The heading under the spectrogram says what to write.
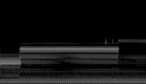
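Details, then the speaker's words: Adam Audio A7X studio monitor on the bench, owner said it "sounded funny": a 1 kHz test tone stepping up in frequency is obscured by a nasty, harsh, distorted fluttering mains hum; cause not confirmed; large caps inspected next. "So here we have it. It's powered up, and we have a nasty sort of fluttering hum coming from it."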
